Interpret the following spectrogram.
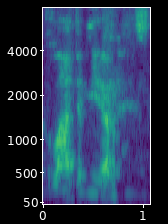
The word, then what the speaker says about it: Vladimir: What's uh especially important in its history is the conversion of one of its leaders pronounced in Russian Vladimir uh shown here in a statue overlooking the Dipro River that runs through the middle of cave.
